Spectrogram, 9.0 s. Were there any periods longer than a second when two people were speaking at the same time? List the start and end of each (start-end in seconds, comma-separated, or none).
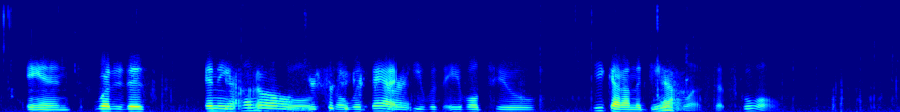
2.2-4.0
